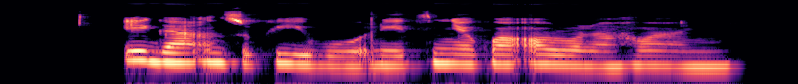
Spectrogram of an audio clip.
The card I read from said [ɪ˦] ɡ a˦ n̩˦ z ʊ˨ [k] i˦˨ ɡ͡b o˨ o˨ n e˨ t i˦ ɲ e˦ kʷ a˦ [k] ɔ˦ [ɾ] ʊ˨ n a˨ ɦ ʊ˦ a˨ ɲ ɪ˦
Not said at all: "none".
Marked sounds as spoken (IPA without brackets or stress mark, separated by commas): ɪ˦, k, ʔ, ɾ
